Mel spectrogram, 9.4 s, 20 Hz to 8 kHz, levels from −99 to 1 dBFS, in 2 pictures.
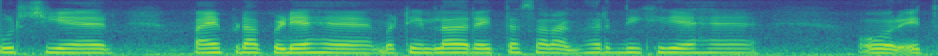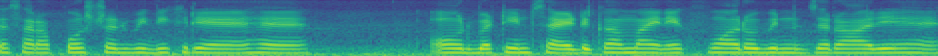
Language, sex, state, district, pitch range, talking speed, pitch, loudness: Rajasthani, female, Rajasthan, Nagaur, 215-225 Hz, 210 wpm, 220 Hz, -15 LUFS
